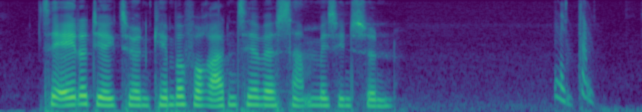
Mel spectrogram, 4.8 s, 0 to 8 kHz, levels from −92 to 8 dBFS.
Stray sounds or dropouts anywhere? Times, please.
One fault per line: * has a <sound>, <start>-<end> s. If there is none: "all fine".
* has a chirp, 4.2-4.5 s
